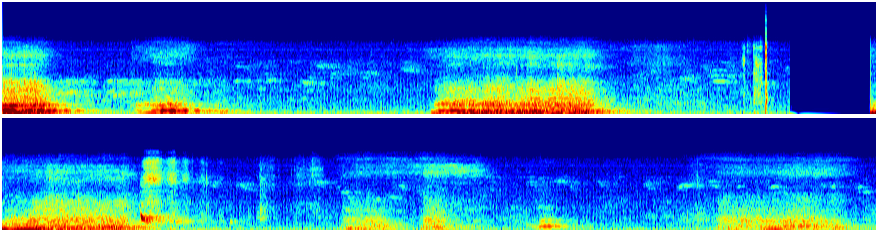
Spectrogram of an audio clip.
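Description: A sleeping Rottweiler snores in deep, rumbling breaths that come every few seconds.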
